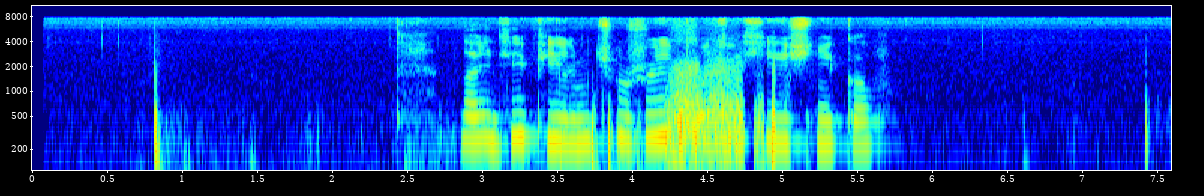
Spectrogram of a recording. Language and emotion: Russian, sad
